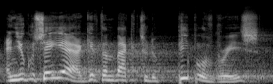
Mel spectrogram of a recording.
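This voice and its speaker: A man's voice: sits high, big pitch swings, quick pace, a bit bright, a little hiss or hum. Dutch-accented man explaining in an echoey hall. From Netherlands. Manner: explains with many hesitations and tag questions, gestures a lot. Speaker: guest. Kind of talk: onstage talk show conversation. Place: small gallery stage before an audience. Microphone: handheld mic. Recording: echoey hall with long reverb.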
